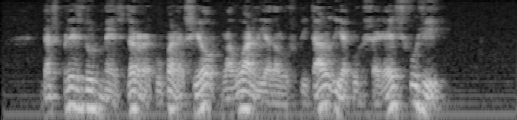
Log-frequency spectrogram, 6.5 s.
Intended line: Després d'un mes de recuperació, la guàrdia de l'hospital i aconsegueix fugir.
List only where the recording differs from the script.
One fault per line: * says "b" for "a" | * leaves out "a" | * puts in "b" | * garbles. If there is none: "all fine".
all fine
